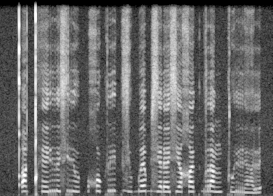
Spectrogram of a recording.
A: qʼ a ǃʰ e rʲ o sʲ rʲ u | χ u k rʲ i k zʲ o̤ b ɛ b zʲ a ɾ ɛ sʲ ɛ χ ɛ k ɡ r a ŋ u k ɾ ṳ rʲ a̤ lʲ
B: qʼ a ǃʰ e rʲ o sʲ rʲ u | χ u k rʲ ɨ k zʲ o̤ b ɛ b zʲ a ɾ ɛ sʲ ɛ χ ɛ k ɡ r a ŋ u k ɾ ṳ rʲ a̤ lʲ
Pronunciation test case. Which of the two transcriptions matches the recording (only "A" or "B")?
B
